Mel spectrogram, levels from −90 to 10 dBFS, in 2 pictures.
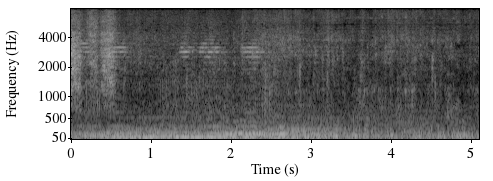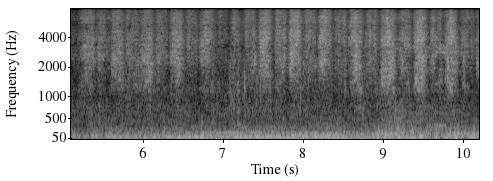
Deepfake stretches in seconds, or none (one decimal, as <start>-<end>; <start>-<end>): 2.6-5.6; 9.0-10.2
